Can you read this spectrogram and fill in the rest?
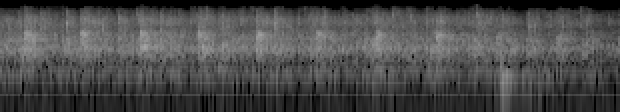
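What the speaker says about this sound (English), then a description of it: "give yourself a round of applause for just being here" An audience at an LGBTI leadership conference claps in a sustained, even round of applause. The crowd sounds distant and fairly faint.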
